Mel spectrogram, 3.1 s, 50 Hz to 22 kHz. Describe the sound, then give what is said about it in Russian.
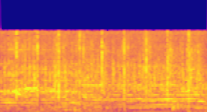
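An audience applauds steadily, a dense wash of many hands clapping at once that stays at an even, fairly loud level throughout without any voices rising above it, as participants of the TV show Last Hero 3 are introduced. “Итак, Елена Кандуланин, бурный аплодисмент.”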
